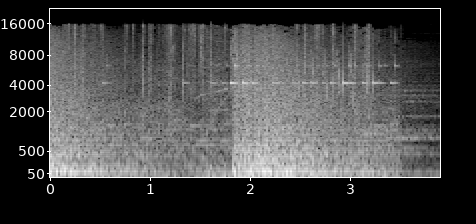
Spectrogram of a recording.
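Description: In the video game Greedland, explosions rumble and crackle in a dense, continuous din that swells partway through, then thins out and fades near the end.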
